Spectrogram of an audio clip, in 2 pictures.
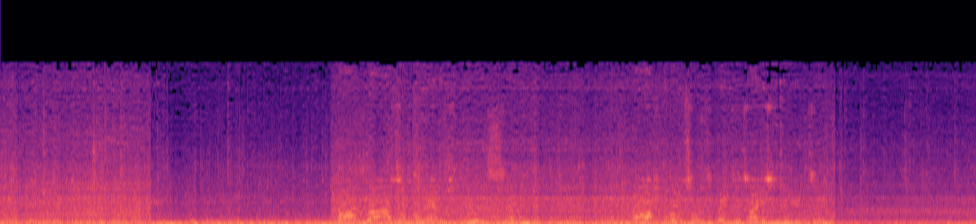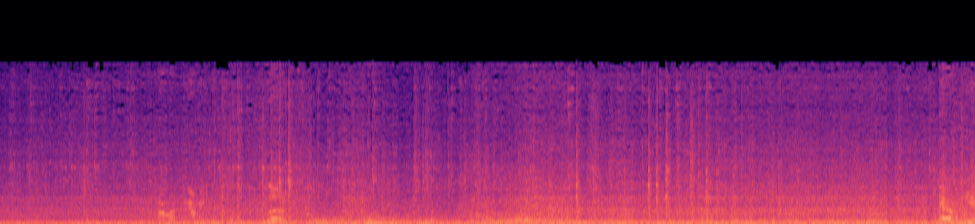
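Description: Tyres roll and crunch over a gravel road.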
